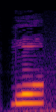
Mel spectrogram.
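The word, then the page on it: mo: tone 5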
